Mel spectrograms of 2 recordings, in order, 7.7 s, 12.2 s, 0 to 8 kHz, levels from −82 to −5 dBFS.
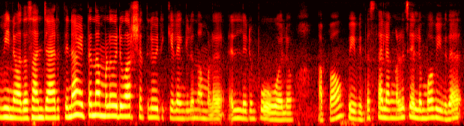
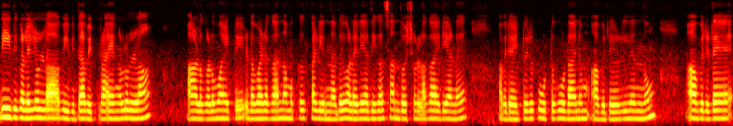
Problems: background sounds at intervals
